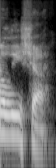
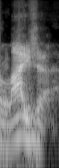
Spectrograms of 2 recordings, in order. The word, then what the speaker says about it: Elijah: And then don't call him Alicia. Don't call him Alicia. It's Elijah. Uh, even though it's spelled kind of funky.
